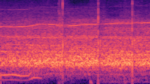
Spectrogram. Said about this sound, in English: There he is. Wait, here he is, everybody. Thunderous applause.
